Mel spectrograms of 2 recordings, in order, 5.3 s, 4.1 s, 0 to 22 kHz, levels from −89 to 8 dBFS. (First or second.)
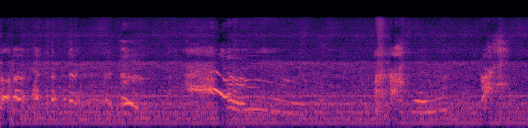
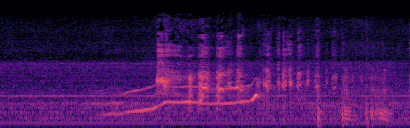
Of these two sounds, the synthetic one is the first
